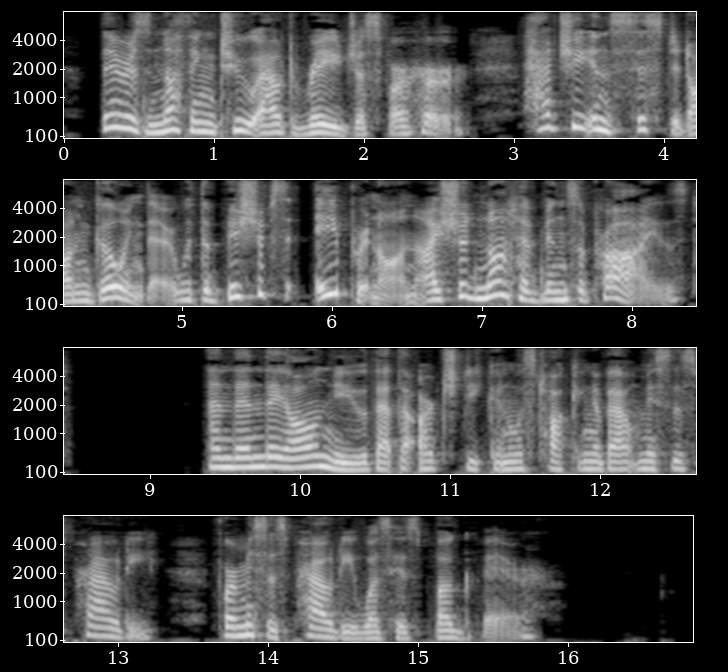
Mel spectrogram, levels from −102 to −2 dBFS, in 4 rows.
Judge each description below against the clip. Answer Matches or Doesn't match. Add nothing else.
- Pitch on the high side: Matches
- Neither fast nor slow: Matches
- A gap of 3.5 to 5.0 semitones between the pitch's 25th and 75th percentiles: Doesn't match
